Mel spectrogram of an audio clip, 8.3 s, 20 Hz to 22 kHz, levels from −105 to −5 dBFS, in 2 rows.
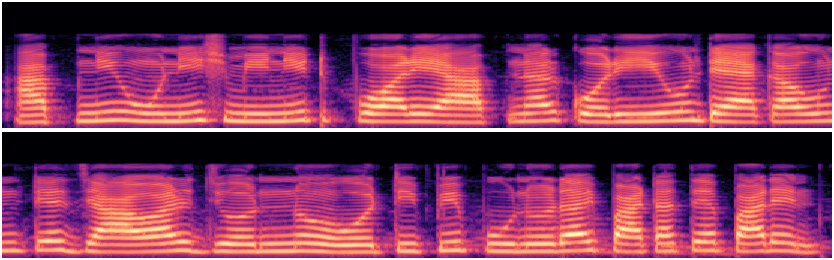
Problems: none marked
